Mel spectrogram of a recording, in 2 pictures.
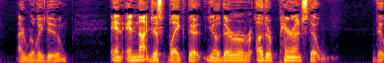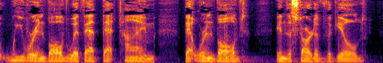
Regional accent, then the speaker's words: Kansas City, Kansas, United States; when I was growing up in the Kansas City, Kansas schools

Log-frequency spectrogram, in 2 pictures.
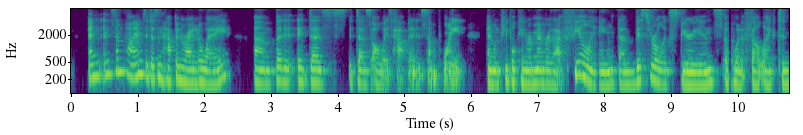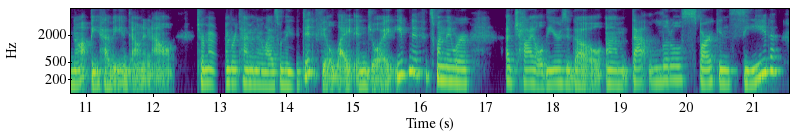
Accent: Texas, United States; I'm from Texas, grew up in rural Texas

